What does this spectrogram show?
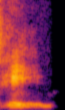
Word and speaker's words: Haim: hear the last name hame first of all people that mispronounce it i'm like you're definitely not from toronto if you don't if you can't pronounce hame like but if you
